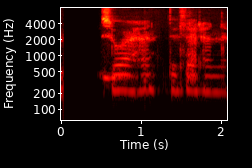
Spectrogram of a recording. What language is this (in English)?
Icelandic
